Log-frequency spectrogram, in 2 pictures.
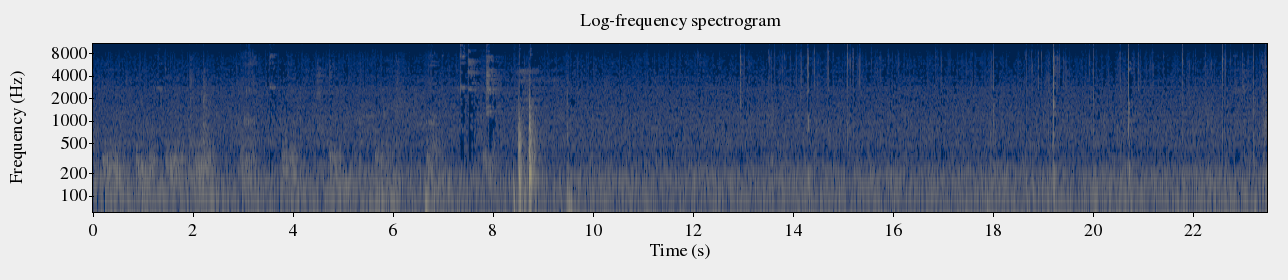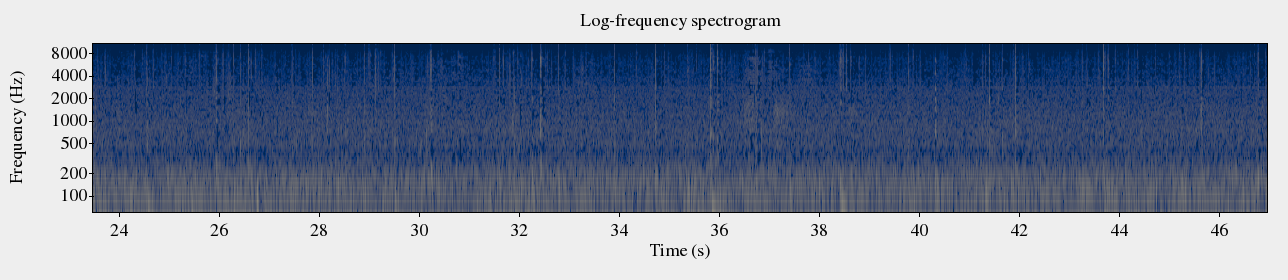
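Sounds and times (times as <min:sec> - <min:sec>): steady background hiss: 0:00.0 - 0:46.9
computer keyboard typing: 0:12.9 - 0:46.9.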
